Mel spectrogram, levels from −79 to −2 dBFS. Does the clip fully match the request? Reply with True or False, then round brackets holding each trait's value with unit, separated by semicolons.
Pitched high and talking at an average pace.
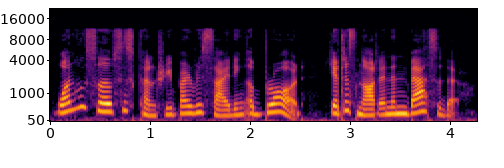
True (230 Hz; 180 wpm)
